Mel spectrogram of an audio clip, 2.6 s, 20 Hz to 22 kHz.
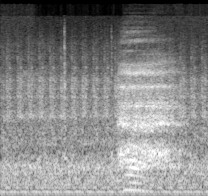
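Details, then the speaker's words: Car at Copart, 63,460 miles: steady idle with fast light tapping on top, top-end tick of unknown cause; hoped to be from sitting parked but may not clear up. "the engine sounds well she's got a healthy tick going on I'm hoping that maybe it's been parked for a while and that's going to clear up I'm not sure that's going to clear up"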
